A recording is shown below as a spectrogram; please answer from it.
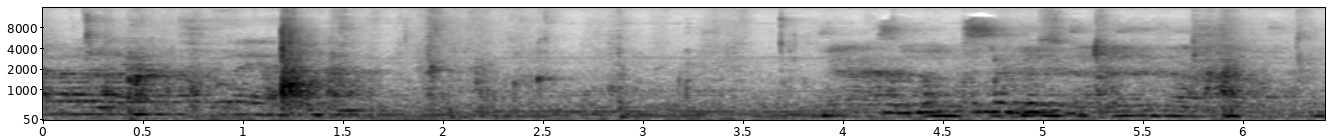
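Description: Low voices talking quietly, with one sharp click a little over a second in.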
